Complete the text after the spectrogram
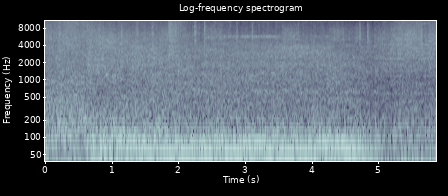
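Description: Rapid gunfire rattles loudly.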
